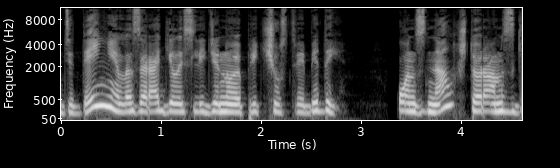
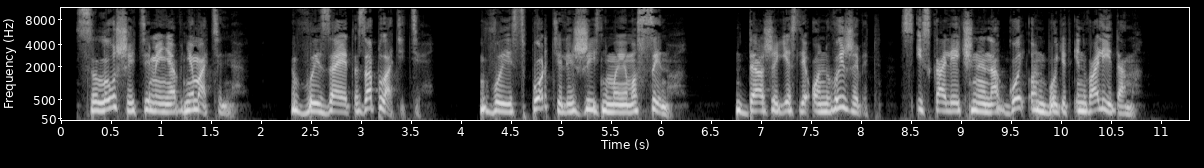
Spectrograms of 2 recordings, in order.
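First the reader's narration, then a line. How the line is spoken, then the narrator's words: Spiteful, through clenched teeth. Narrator (Russian): маркиз злобно процедил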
